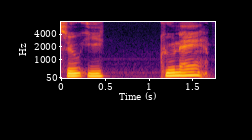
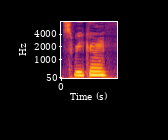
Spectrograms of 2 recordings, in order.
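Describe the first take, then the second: First: The name is said with Japanese-style pronunciation. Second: The name is said with English pronunciation. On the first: "Suicune is Suicune" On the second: "but in English we say Suicune"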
